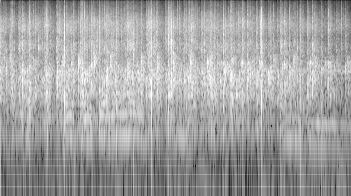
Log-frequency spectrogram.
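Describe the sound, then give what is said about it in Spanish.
Audience applauding the winner of a pie forzado improvised-verse tournament, a soft, steady clatter of clapping with a voice speaking over it. “es el ganador del último torneo de pie forzado que se celebró en Pirque, en la Gempuesa, así que yo creo que se merece un aplauso.”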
